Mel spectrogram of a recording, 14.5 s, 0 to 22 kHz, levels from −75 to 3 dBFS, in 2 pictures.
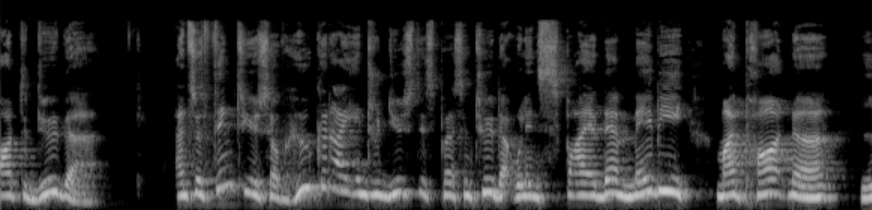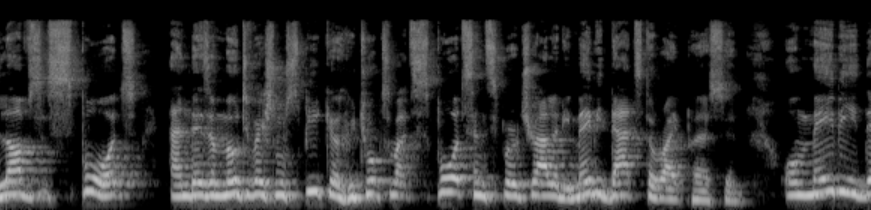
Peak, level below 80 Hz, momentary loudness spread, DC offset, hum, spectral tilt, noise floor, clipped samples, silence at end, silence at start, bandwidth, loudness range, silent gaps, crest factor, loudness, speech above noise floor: -8 dBFS; -60 dBFS; 6 LU; under 0.1%; none; -4.5 dB/octave; -52 dBFS; under 0.1%; 0 s; 0 s; 15.5 kHz; 3 LU; none; 16 dB; -22 LUFS; 30 dB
